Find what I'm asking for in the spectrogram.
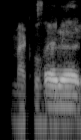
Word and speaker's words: McElhenney: McElhenney.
